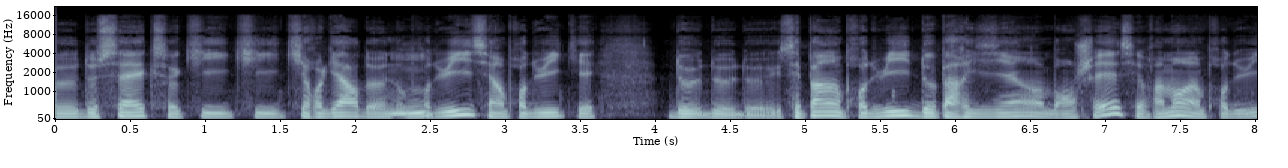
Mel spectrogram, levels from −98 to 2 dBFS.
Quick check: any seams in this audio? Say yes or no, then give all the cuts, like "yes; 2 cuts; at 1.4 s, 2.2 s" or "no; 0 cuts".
no; 0 cuts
